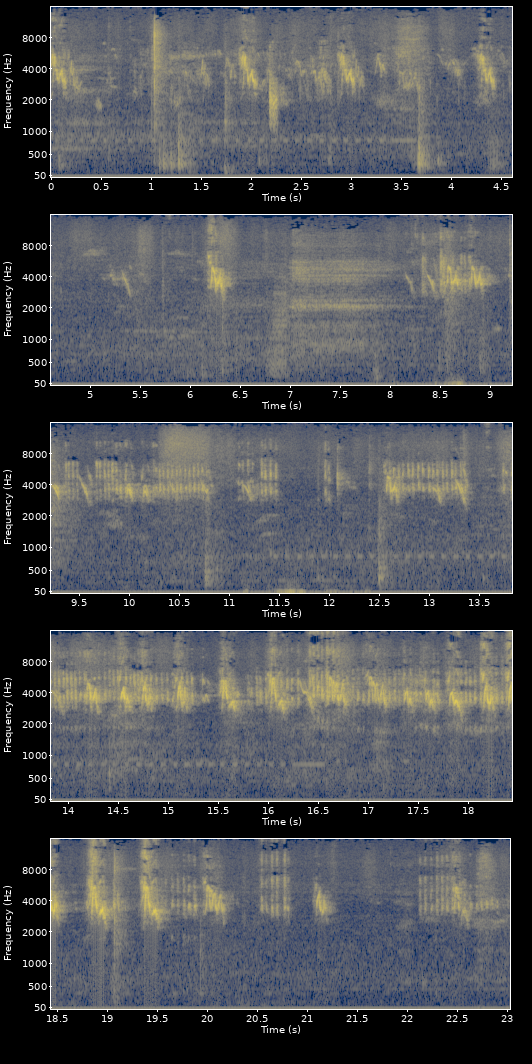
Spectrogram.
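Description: Small birds chirping and twittering in quick runs of short notes, busiest in the second half, with a few soft knocks in between.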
